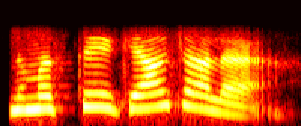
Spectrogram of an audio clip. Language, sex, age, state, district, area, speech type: Dogri, female, 30-45, Jammu and Kashmir, Udhampur, urban, conversation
